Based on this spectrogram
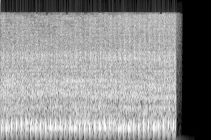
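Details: Restored Troy-Bilt Horse tiller in low gear, tines set deep, test tilling through rocky soil: small single-cylinder puttering at an even steady beat, no misses or knocks; brief belt squeal once when it seemed to hit a rock; running well.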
